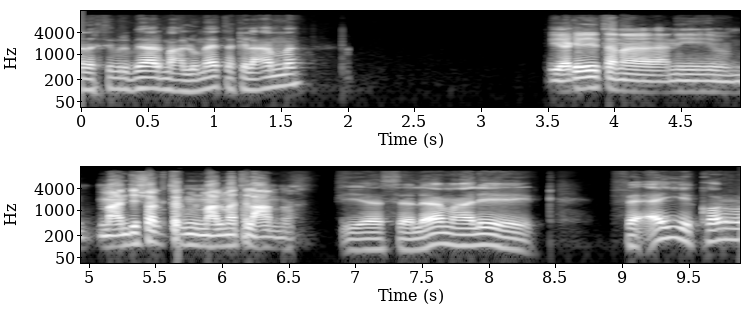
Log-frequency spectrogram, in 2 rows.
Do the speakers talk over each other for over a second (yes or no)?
no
